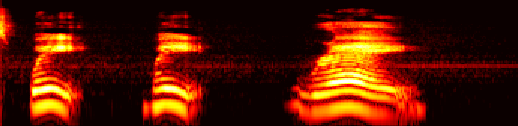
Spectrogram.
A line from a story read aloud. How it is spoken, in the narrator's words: Fraser gasps and says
